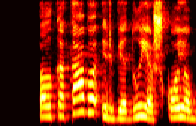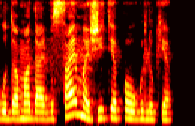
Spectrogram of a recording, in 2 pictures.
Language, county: Lithuanian, Vilnius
